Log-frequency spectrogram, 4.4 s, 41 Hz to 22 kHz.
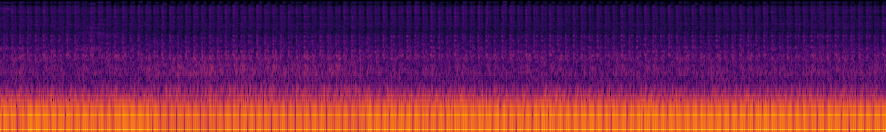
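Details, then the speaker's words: Toyota Prado 1KD-FTV diesel at 273,000 km at idle: heavy, uneven, lumpy knocking chug of about three and a half beats a second, engine rocking and shaking like a misfire; rough idle from worn injectors with abnormal injection readings. "now it's rocking around a bit these injectors have got problems big time right"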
